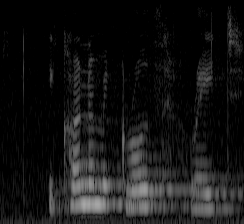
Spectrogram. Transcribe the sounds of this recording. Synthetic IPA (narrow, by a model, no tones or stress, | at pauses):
ikʰɔnɔmik̚ɡroθretʰ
